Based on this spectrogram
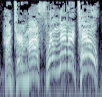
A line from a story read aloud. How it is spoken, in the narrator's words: the thief yelled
